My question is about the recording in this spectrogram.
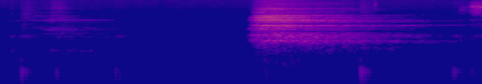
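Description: A person lets out a breathy sigh a little past halfway through, a single exhale that fades out after well under a second; the rest is near silence.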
